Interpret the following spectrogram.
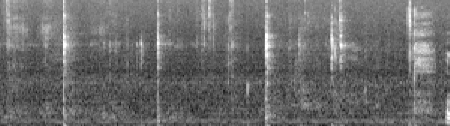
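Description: Faint, sparse clicks, about five over a few seconds, as the charged mylar film of an electrostatic dust-print lifter is rolled flat against the floor to push out air bubbles, over a low steady hum.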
